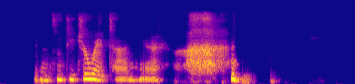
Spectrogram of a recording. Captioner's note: chuckles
